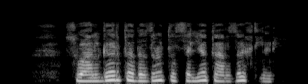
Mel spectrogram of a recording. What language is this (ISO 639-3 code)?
pus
